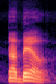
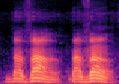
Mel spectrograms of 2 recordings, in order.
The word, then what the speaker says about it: Babel: Okay, so they call this word Babel, but Hebrew is pronounced Baval, and Baval, the root word for Babel is Balal.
